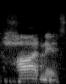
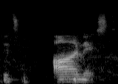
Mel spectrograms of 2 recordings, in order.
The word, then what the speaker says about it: honest: honest remember the age in honest is not pronounced don't say harness its honest impulsive jealous Nigella's jealous realistic sensitive and sympathetic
